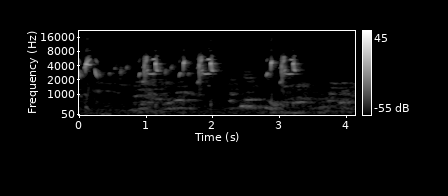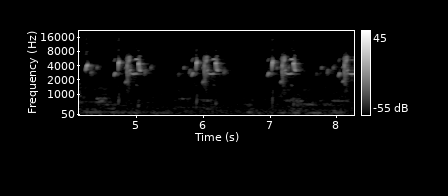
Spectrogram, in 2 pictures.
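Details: Short, clipped double notes from a European goldfinch, repeated about once a second in a steady series, bright and high, over soft low indoor background sounds.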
